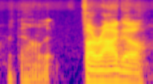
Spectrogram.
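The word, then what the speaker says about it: Farage: Well, I can't even pronounce the damn name. Figaro or what the hell is it? Farago, not Figaro.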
